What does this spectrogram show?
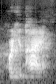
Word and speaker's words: porcupine: Porcupine ends with the sound rhymes with line.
